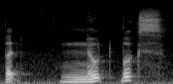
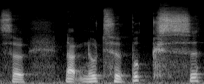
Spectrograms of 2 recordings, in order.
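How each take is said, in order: First: The T and K are held unreleased. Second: The T and K are audibly released. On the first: The speaker calls it right. "the K is not released" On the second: The speaker calls it wrong.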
